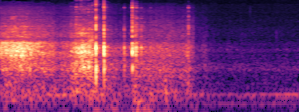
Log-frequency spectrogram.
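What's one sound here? Hands thump down onto a wooden floor.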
